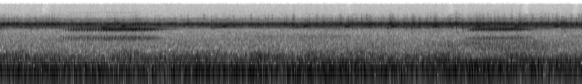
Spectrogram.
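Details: Tree frogs at night in a North Carolina backwoods swamp: two long, even droning calls open and close the stretch, with a dense, unbroken high chorus and a low rumble beneath.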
